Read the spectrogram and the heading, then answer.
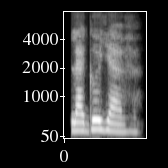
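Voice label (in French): "la goyave", French; frutas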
